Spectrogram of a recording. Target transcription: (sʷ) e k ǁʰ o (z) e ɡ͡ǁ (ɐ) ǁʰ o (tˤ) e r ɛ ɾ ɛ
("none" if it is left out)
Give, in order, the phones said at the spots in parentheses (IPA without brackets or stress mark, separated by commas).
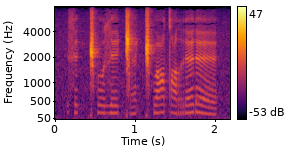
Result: s, z, æ, tˤ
